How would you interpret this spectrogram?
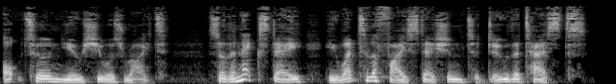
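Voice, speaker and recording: Man, children's story narrator, lively intonation, deliberate, mid pitch, slightly husky. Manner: expressive, deliberate.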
